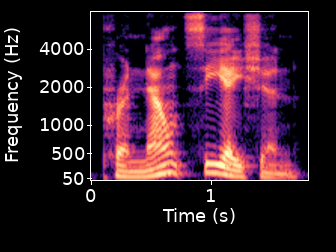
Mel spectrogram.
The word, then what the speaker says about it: pronunciation: They see pro-nun-ci-a-tion and their brain connects it to the verb pronounce. So they say pronunciation. But here's the thing. The noun drops that oun sound. It's pronunciation. 5 syllables. Stress on the 4th. None. Pronunciation. The middle is none, like the woman in a religious order. Not noun, like a person, place, or thing.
